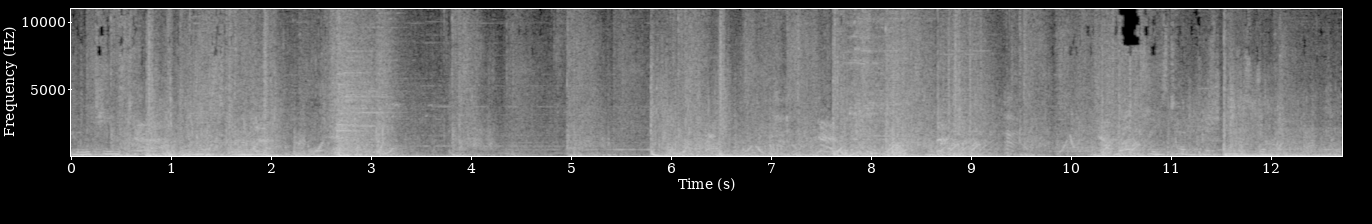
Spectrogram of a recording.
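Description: Magic blasts and clashing battle effects crackle in quick bursts.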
